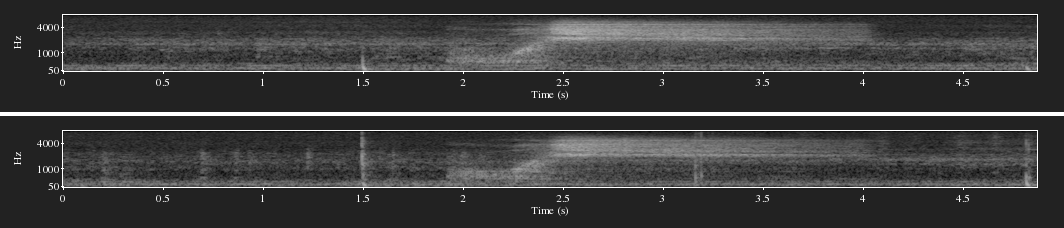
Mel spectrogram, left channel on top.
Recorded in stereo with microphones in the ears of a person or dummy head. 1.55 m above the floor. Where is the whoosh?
45° left (ahead or behind), 3 m.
